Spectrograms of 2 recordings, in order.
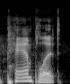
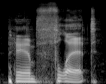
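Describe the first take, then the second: First: The middle consonant sounds like a P. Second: The middle consonant sounds like an F. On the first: "but you say pamphlet" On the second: "here I always was taught it's pamphlet"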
